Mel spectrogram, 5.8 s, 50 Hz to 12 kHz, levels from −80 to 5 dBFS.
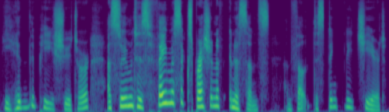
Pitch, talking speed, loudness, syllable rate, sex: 200 Hz, 155 wpm, -21 LUFS, 5.2 syllables/s, female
